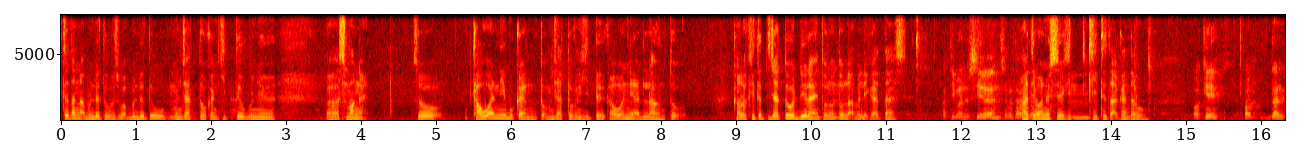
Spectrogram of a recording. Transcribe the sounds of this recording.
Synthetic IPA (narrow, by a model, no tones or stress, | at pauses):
ki̥t̪ət̪anaʔbəndət̪usəbap̚bəndət̪umə̃ɲd͡ʒat̪ʊhkankit̪əpuɲə̃ | əsəmaŋat̪̚ | so | kawanːĩbukanunt̪ʊk̚mə̃ɲd͡ʒat̪ʊhkankit̪əkawanːĩadalahunt̪ʊʔ | kalawkit̪ət̪ərd͡ʒat̪ʊhdiəlahjaŋt̪olɔŋt̪ola̰ʔbalɪʔkːəat̪as | hat̪imanũsiakansapat̪ahat̪imanusiəkikit̪ət̪aʔkant̪au | oke | oda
